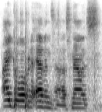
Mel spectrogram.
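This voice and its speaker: A man's voice: on the high side, lively intonation, fairly quick, a bit bright. A young man in a comedy sketch, mock-solemn and overdramatic. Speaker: friend at an intervention. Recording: distant mic with faint hiss.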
